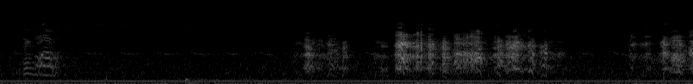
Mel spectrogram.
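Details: Pair of scarlet macaws in the Chiquibul area: a brief rasp, a pause, then a dense burst of rapid, harsh, scratchy squawks tumbling together, and a final rough volley, with a faint low hum throughout.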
